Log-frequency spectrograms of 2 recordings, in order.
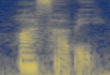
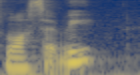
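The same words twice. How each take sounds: First: The word has a Japanese pronunciation. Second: The word has an English pronunciation. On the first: "in Japanese, it's also" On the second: "In English, the pronunciation is"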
